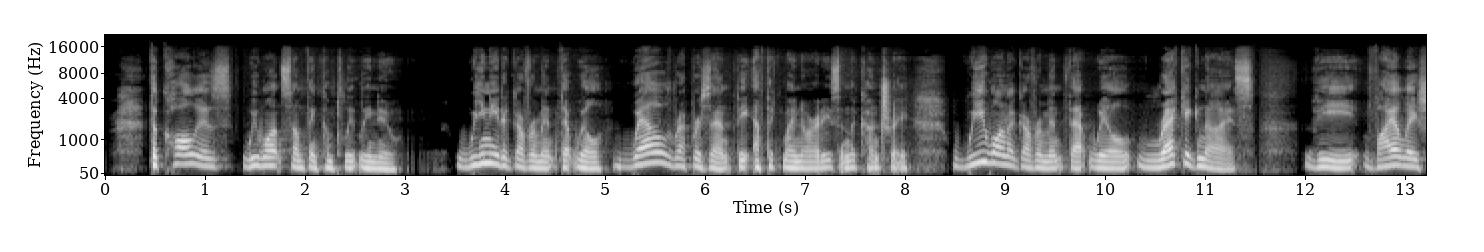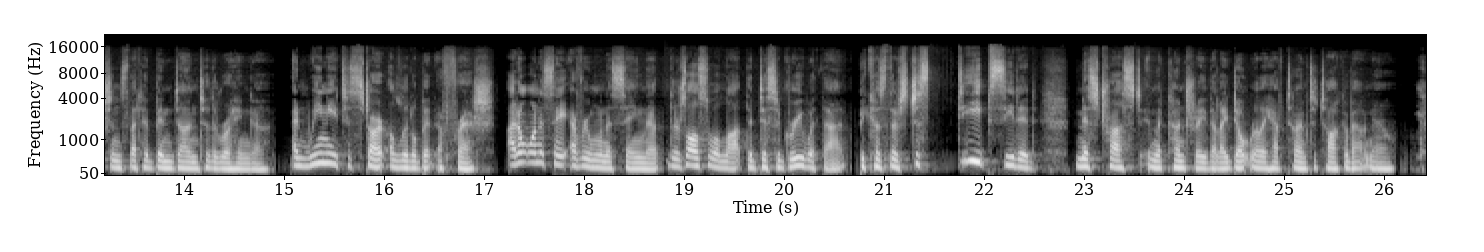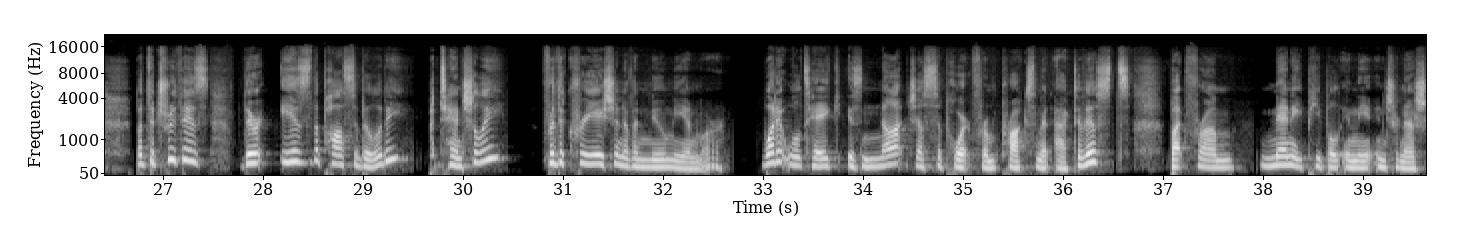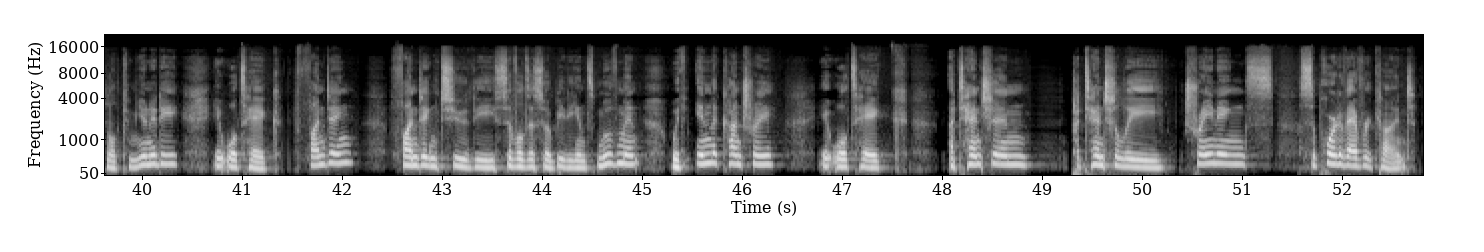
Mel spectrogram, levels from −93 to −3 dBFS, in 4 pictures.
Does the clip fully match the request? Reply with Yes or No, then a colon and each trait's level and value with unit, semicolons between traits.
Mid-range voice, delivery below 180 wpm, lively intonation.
Yes: medium, 180 Hz; average, 160 wpm; wide, 6.2 semitones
